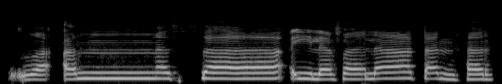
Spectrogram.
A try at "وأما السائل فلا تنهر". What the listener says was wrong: நீட்டுறது போதாது, 3 செகண்ட் நீட்டணும். وأما السائل فلا تنهر.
